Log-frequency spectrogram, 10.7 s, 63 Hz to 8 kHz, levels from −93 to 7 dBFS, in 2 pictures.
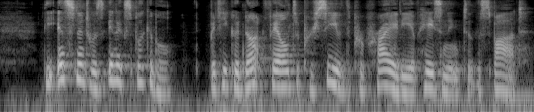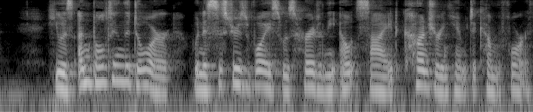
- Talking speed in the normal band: No, fast, 210 wpm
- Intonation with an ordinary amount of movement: Yes, average, 4.2 semitones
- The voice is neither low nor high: Yes, medium, 180 Hz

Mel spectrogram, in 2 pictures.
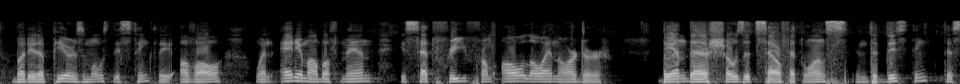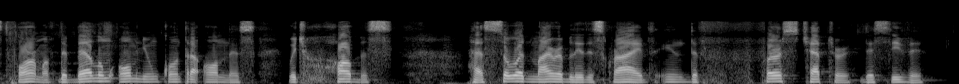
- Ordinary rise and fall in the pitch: Yes, average, 3.1 semitones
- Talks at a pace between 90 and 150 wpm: Yes, average, 145 wpm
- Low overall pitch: Yes, low, 120 Hz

